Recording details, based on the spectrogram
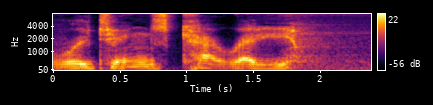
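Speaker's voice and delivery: put-on supervillain voice. Host hands the show over and greets a co-host; Dr. Doom voice. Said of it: "that was my Dr. Doom voice".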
